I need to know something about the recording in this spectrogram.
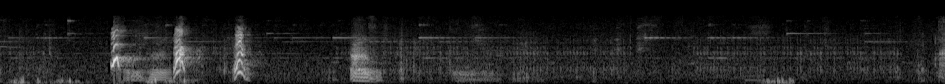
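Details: Tibetan Spaniel puppies, ten weeks old, playing with grown dogs, give a quick run of three sharp yelping barks followed by a lower bark, then mostly quiet with faint shuffling and a steady faint high tone.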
